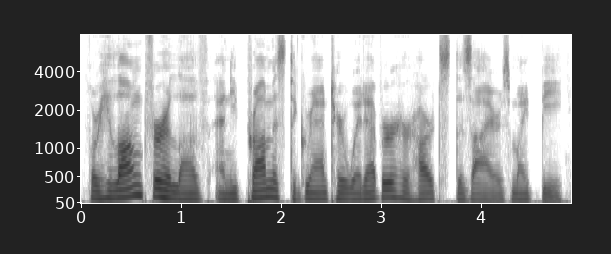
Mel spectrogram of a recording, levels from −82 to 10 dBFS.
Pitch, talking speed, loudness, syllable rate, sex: 110 Hz, 220 wpm, -18 LUFS, 5.5 syllables/s, male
